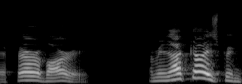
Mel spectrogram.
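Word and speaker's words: Fehérváry: Ferravari, that's how you say it. Ferravari.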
